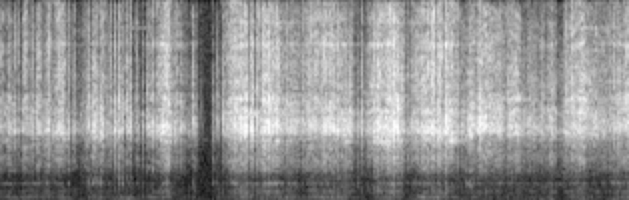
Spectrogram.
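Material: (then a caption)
Stainless steel. A metal fork scratches across the fine stainless steel wire mesh of a round, medium-sized kitchen strainer with a metal rim, held empty by its handle. It makes a steady, bright, hissing scrape that swells and fades in repeated strokes, concentrated in a high band with almost no low end.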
